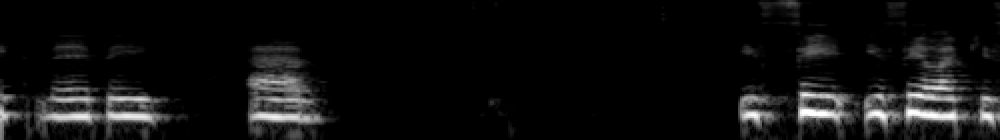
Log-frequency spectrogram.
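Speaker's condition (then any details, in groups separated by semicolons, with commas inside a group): No condition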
